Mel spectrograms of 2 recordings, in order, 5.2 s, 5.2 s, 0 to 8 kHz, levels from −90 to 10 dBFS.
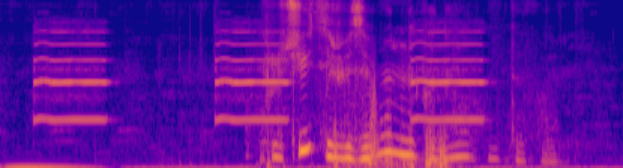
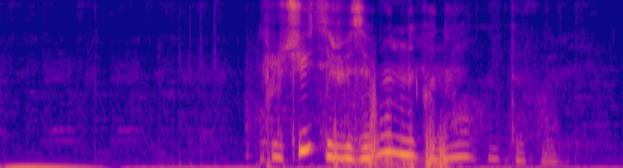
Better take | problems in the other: second | background sound (Wind instrument, woodwind instrument); 6 dB below the speech

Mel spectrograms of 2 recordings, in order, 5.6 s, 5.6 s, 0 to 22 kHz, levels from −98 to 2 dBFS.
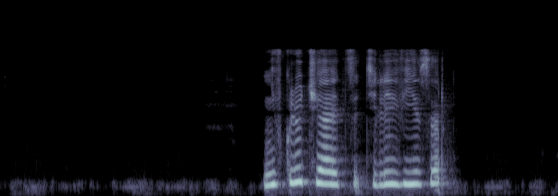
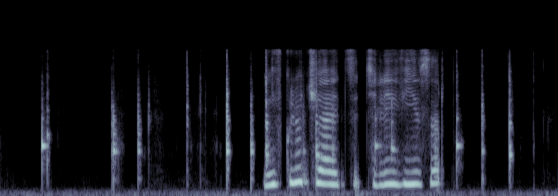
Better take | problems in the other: first | noise reduction (neural diffusion model UNIVERSE++)

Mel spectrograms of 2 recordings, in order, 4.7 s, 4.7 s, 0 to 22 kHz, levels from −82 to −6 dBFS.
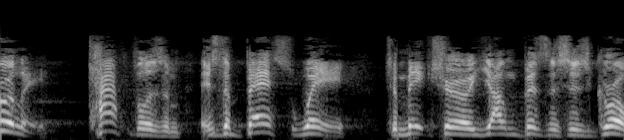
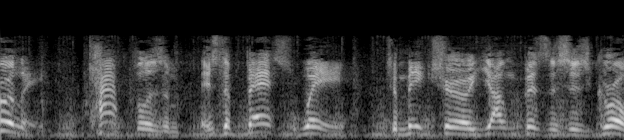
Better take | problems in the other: first | background sound (Engine); 18 dB below the speech

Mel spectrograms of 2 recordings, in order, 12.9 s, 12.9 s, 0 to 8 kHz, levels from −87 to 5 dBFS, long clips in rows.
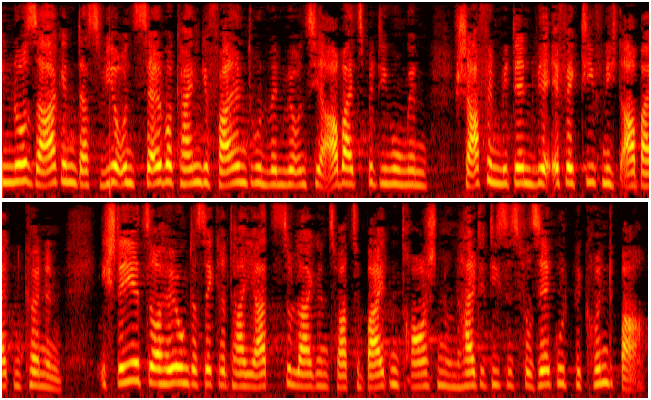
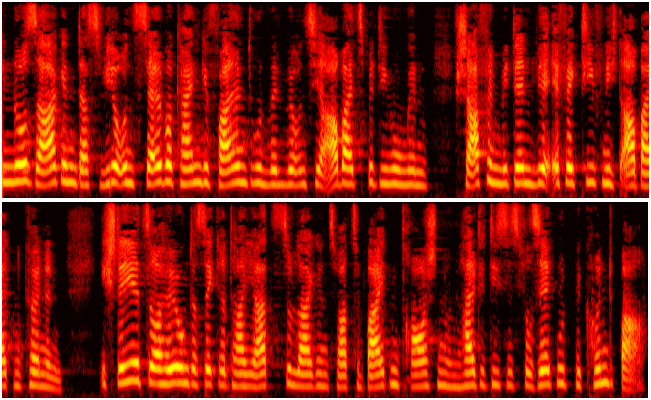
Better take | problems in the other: first | noise reduction (neural mask model DeepFilterNet 3)

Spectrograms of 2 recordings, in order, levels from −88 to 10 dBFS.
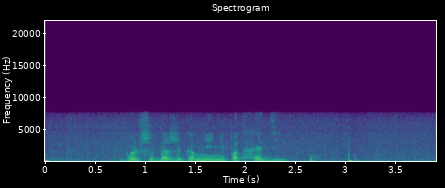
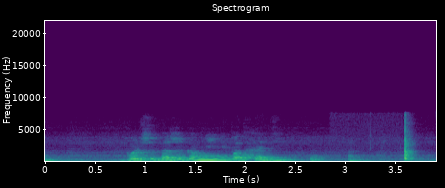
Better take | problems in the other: first | background sound (Tap / Hammer); 5 dB below the speech // room echo; dies away in 0.6 s

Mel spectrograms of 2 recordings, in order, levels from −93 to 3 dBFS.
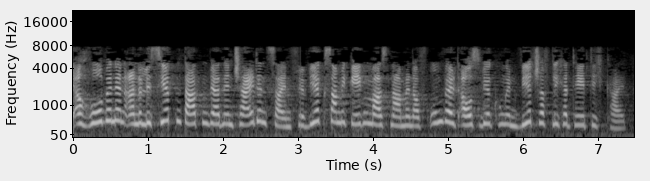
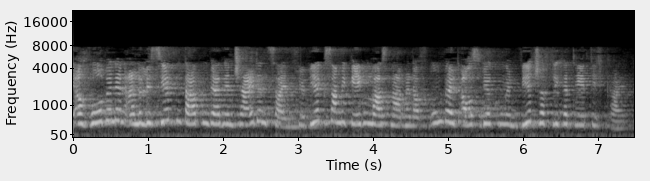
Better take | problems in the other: first | room echo; dies away in 1.7 s

